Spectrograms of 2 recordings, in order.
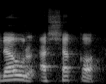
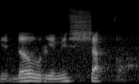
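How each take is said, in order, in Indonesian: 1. Bunyi n di akhir dihilangkan sama sekali. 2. Bunyi n langsung tersambung ke kata berikutnya. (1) "disukunkan semuanya" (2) "dibacanya tambah nun wasal ya"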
